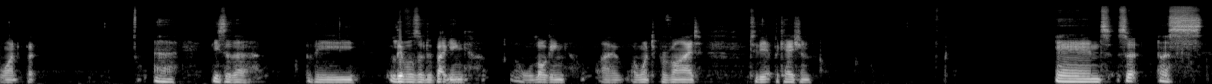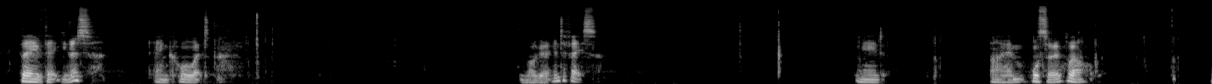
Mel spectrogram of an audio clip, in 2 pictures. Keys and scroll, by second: 11.9 ctrl+s.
